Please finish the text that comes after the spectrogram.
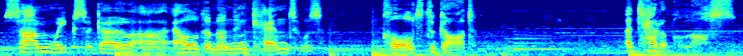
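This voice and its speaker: Give the game a scheming abbot, pitched a little high and oozing smug courtesy. He speaks in polished, unctuous phrases as an ambitious churchman would. Game music plays clearly behind him. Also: takes it slowly, long pauses. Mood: scheming, insistent. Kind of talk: video game drama acting.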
